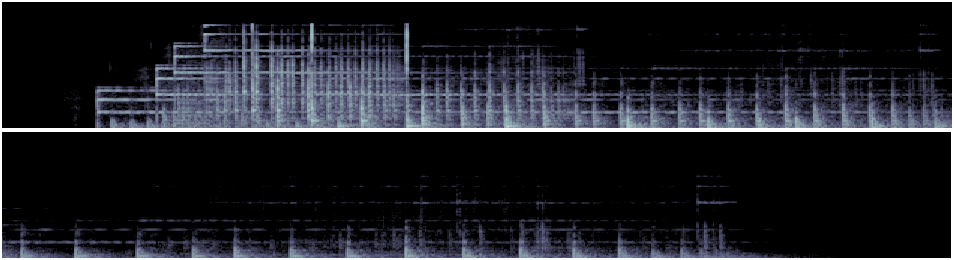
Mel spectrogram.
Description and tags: Wind chimes, creaking wood.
